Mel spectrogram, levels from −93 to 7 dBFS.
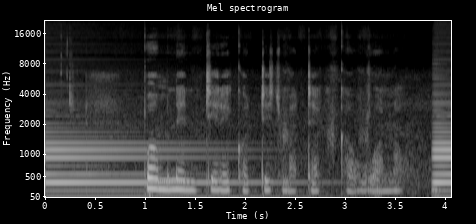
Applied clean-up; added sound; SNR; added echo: none; Acoustic guitar; 0 dB; none.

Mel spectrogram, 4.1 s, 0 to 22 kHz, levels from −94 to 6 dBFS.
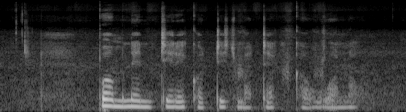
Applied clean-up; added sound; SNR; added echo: none; none; none; none.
